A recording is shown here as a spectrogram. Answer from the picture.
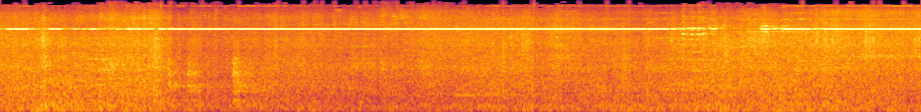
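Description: A train rolling by with a steady rumble and a thin, high-pitched wheel squeal that holds one pitch throughout.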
